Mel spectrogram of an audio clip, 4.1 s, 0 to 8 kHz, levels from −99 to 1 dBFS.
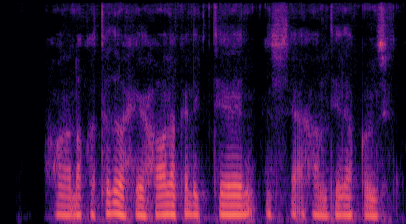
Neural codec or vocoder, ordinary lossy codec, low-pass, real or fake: codec, 16 kHz, 4.8 kbps, FACodec; none; none; fake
